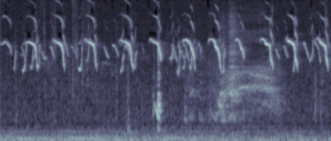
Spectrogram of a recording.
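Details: A brood of few-days-old black chicks, still dependent on the mother's warmth, cheeps repeatedly in high falling notes, with a short burst of rustling midway and low background hum.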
